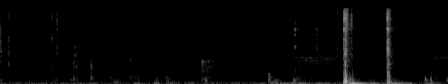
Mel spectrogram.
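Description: Hands handling and bending an artificial vine's wire-cored branches: light scattered rustles and small clicks, then two sharp knocks about half a second apart near the end.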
